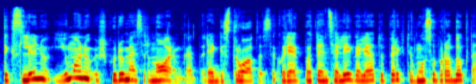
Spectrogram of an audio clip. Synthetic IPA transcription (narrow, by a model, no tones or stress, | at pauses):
t̪ʲɪksʲlʲɪnʲuːiːmoːnʲuːɪʃkʊɾʲuːmʲɛsɪɾnoːɾʲɪmkɐt̪ɾʲɛɡʲɪst̪ɾuɔt̪ʊsʲɪkʊɾʲiɛpoːt̪ʲɛnt̪sʲɪɛlʲɛɪɡɐlʲeːt̪uːpʲɪɾkt̪ʲɪmuːsuːpɾoːd̪ʊkt̪ɐ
